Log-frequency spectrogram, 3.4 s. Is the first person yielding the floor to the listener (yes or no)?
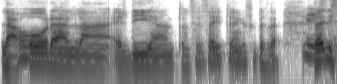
no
